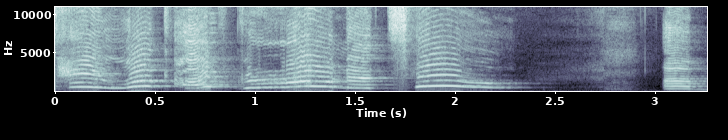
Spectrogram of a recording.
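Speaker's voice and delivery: very high, loud yell; full high-pitched child's yell. A narrator's reading. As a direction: shriek it out as a startled girl. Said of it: "She yells".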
